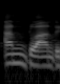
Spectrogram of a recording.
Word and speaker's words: Anne Bland: And it's so funny, you know, every time people introduce me, because I'm Finnish, so I pronounce it Anne Bland.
